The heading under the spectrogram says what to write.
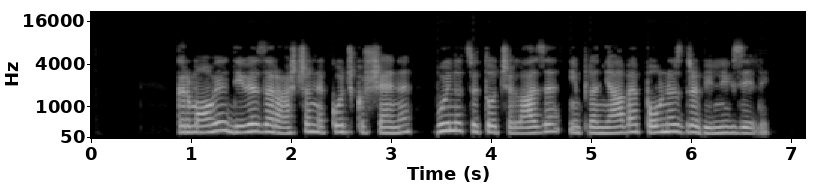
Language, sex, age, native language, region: Slovenian, female, 30-49, Slovenian, Central Slovenia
